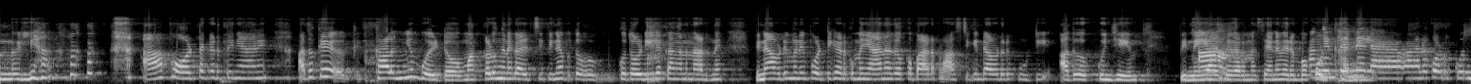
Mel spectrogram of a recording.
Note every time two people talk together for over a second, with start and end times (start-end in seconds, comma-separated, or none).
none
